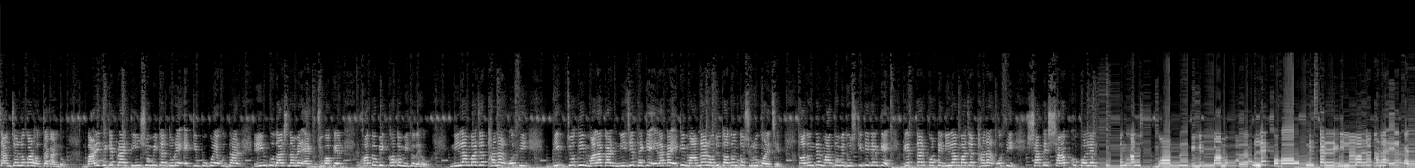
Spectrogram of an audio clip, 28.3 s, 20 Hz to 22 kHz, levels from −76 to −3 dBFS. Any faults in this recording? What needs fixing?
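From 21.98 s to the end at 28.31 s, the sound becomes a rigid, metallic robotic buzz fixed at 134 Hz. This is likely from repeated short buffers: essentially all audio is replaced by looped 7.5 ms fragments. Unlike clipping distortion, the buzz stays at a fixed rate set by the buffer length. Prevent it by giving the audio stream enough buffering and scheduling priority so new data always arrives in time.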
